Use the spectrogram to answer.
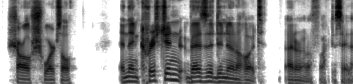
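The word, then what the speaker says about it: Charl Schwartzel: His first name is C H A R L Charles Charl but it's Charl Charl Schwarzel.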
